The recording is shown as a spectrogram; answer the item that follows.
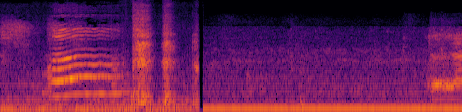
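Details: Domestic cat giving a single short rising then falling meow, followed by loud thumps and a steady low electrical hum in a quiet room.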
